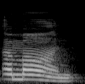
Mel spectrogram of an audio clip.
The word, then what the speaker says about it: Aman: Aman. Ms. Aman. And that is spelled A-M-A-N.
